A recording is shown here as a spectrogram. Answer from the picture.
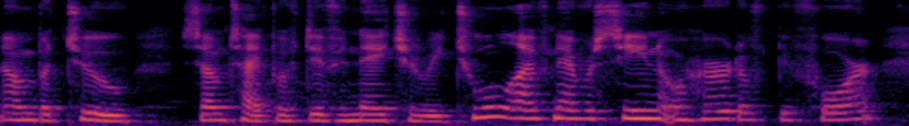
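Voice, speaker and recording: Lively intonation at a moderate pace, with a Dutch accent. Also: woman. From Netherlands. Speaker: YouTuber on witchcraft. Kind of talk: casual vlog talk.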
